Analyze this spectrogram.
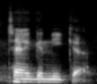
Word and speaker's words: Tanganyika: really struggle with this one I think it's Tanganyika all right I've heard it pronounced that well I struggling with like the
